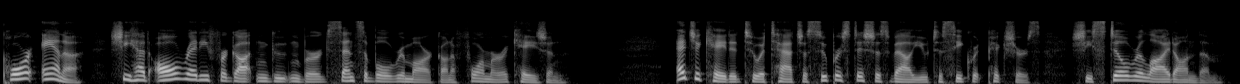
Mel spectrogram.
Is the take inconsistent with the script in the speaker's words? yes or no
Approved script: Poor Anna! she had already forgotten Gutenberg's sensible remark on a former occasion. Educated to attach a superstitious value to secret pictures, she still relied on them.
no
